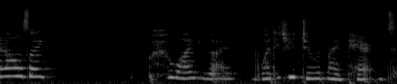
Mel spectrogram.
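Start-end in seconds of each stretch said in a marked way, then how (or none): none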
